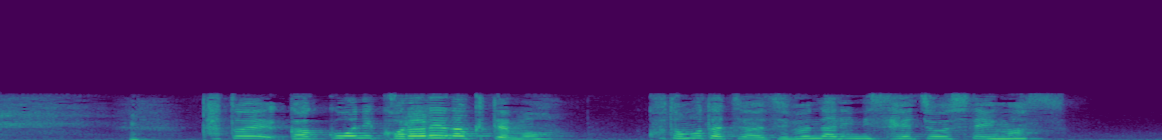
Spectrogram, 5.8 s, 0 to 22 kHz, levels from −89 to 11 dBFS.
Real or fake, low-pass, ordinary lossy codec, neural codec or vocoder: real; 7.2 kHz; none; none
